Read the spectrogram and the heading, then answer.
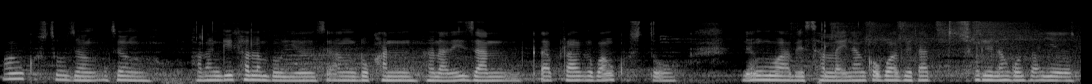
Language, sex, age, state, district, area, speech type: Bodo, female, 30-45, Assam, Chirang, urban, spontaneous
